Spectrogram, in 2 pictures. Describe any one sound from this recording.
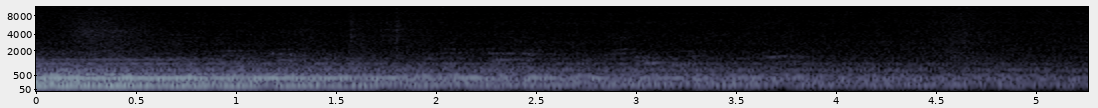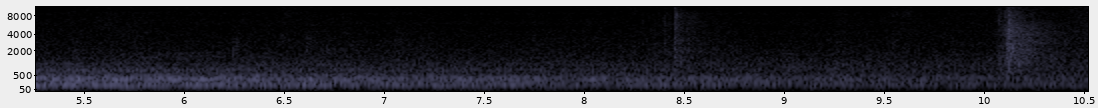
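A piano-like keyboard chord rings out and slowly fades away.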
